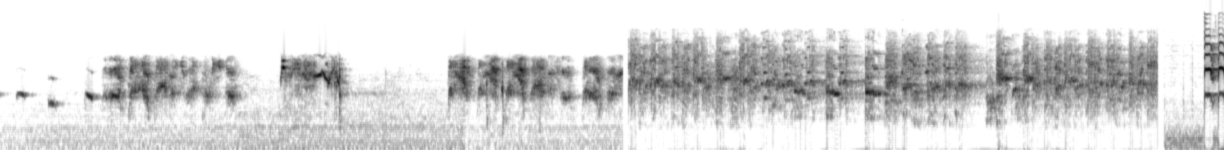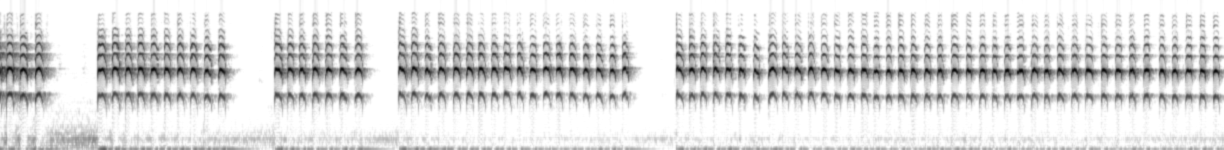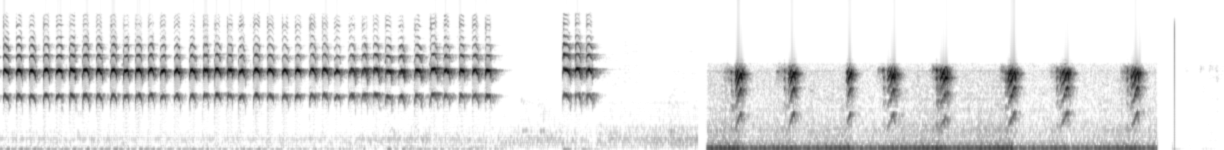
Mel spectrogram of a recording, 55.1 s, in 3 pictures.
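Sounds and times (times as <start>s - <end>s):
bird squawking rapidly: 6.7s - 17.4s, 18.1s - 19.2s, 19.8s - 21.9s, 45.2s - 45.8s, 47.6s - 48.8s, 49.4s - 51.1s, 51.8s - 52.9s, 53.6s - 54.0s.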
